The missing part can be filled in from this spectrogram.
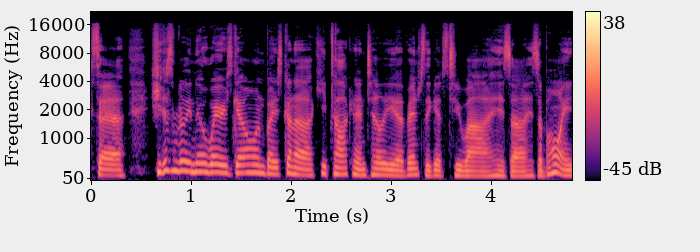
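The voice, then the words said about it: Imitates another person's voice. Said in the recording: “that was a great impression. That was really good.”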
